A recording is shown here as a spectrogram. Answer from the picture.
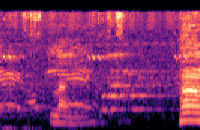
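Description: A short, quiet vocal sound with a bending pitch about half a second in, then a man's singing over music starts loudly near the end.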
